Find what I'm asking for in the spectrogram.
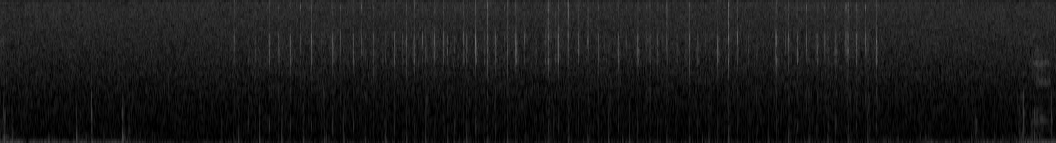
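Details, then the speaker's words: Cherry MX Silent switches on keyboard, headset mic close to keys: rapid presses give a soft thud with a sharp bright tick; Escape is one of the few keys without the ticking, J key ticks badly, others vary. "which really doesn't have the problem - one of the few keys that don't have this ticking problem and then I want to move over to the J key on which it's really bad"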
